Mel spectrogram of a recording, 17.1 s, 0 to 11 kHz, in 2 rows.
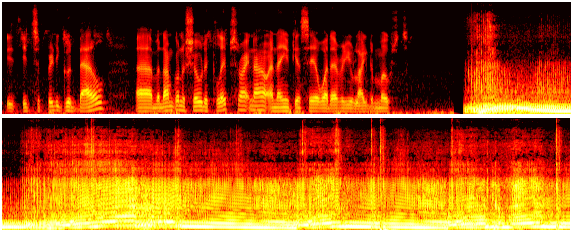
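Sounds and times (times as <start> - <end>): car exhaust revving: 7.0 - 17.0.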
